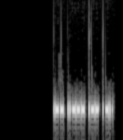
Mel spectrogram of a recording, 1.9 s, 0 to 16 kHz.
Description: Morse code, heard as a keyed tone, about 59 wpm, 700 Hz. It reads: W2WL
